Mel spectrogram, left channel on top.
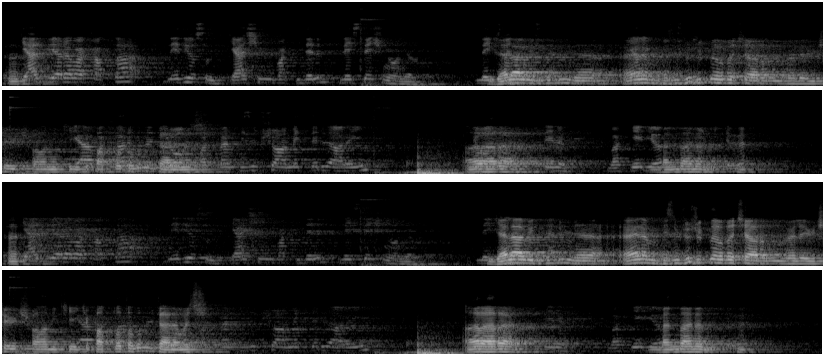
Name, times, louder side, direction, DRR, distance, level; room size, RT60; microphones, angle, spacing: voice 1, 0.2-4.2 4.7-5.3 6.3-6.8 8.9-11.9 12.9-13.3 13.6-13.9 14.3-15.6, left 4 dB, 40° left, 5 dB, 0.4 m, -44 dB
sound 1, 3.4-13.9, equal, 10° left, 1.9 m, -46 dB
voice 2, 4.9-10.1 12.8-13.4 14.7-15.6, right 3 dB, 55° right, 6 dB, 0.7 m, -31 dB
16.5 x 13.0 x 2.5 m, 2.1 s
head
